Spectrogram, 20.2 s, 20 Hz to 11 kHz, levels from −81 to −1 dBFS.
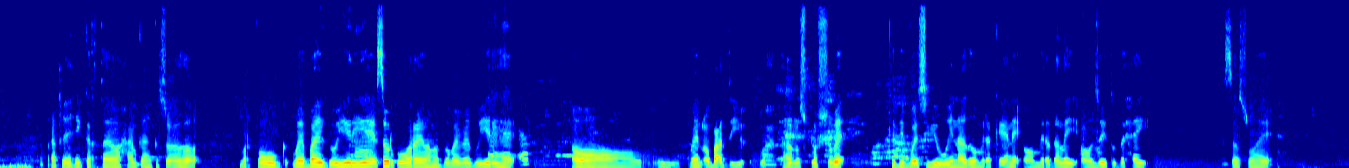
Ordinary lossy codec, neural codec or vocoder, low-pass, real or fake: none; none; none; real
